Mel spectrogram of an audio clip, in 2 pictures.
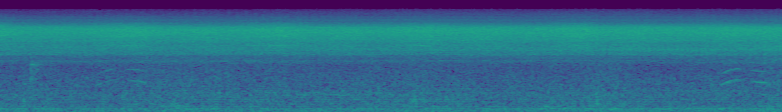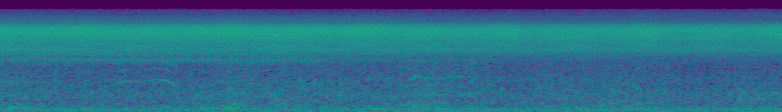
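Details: Cicadas calling from the shore of Table Rock Lake, southern Missouri, on a very warm day: a continuous high sizzling wall of sound, with faint short chirps and soft murmurs beneath it.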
